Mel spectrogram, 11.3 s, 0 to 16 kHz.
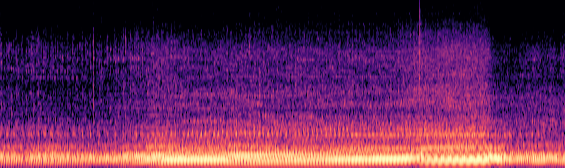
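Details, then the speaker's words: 1987 Buick Grand National 3.8 turbo with the driver-side crossover pipe blown off and cracked before the turbo, can't build boost, runs poorly; loud uneven idle with deep puffing exhaust note rising on a brief rev. Finding: pre-turbo exhaust leak. "Got a big crack in it. That's what she sounds like."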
